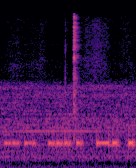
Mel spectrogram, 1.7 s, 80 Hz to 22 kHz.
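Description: A 7-band HF antenna switcher changing position, heard as faint clicks and a brief burst over a steady tonal radio hum and beeps, close by but quiet behind the hum.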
